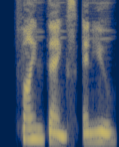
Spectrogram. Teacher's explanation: notice the rising intonation on and you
